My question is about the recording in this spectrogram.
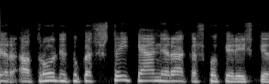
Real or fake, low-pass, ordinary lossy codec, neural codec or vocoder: fake; 7.2 kHz; Opus, 16 kbps; vocoder, 22.05 kHz, 80 mel bands, Vocos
